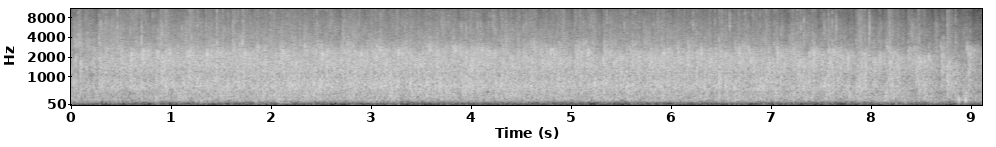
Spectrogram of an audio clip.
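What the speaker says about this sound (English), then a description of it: "Perhaps a round of applause." Audience applause at an agricultural leaders' dialogue event, a dense, steady wash of many hands clapping that holds loud and even for the whole stretch without voices.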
